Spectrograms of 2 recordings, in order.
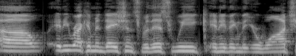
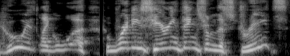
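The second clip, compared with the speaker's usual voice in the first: incredulous; 9 semitones higher than usual. Real, not acted. Incredulous at [name]'s phrase.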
